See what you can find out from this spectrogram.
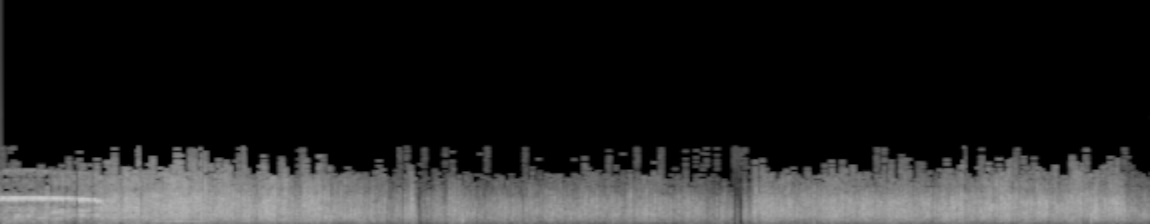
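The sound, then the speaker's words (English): An audience breaks into a sustained round of applause for an impersonation of Vita Sackville-West, a dense, steady wash of clapping that holds at an even, fairly loud level for several seconds, with a brief high whistle at the start. “Well, the round of applause not only was for your impersonation...”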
